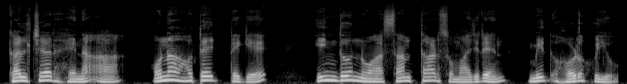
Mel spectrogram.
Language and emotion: Santali, neutral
